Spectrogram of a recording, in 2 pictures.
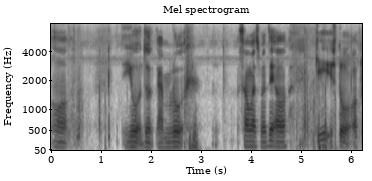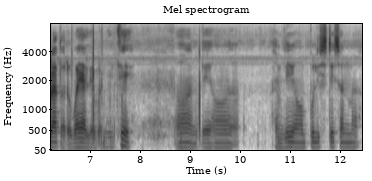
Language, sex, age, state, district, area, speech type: Nepali, male, 30-45, West Bengal, Kalimpong, rural, spontaneous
